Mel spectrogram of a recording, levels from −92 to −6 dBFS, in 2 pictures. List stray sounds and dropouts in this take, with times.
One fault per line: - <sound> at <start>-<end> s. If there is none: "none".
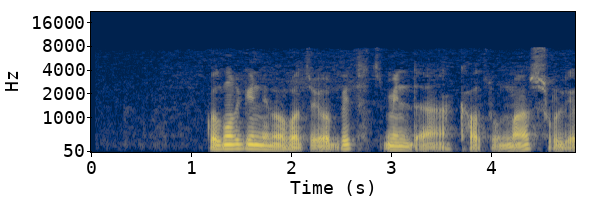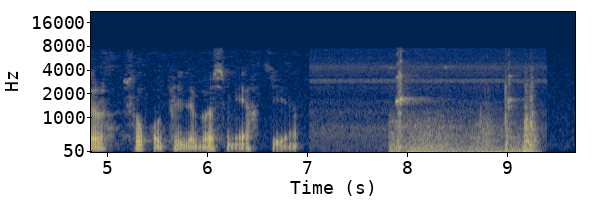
- squeak at 7.8-9.4 s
